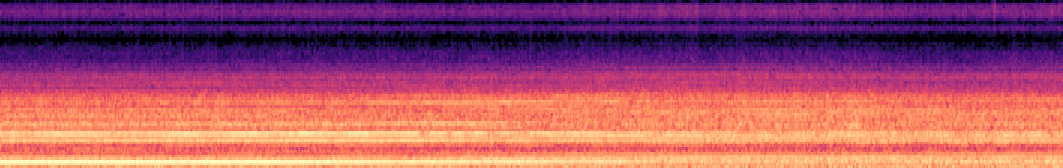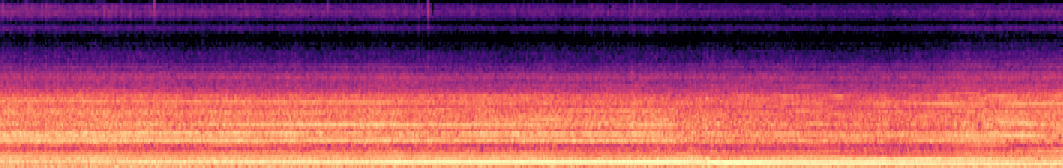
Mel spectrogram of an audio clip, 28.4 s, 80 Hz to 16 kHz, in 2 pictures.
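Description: NASCAR stock car's V8 engine at full speed around the oval, a steady drone heard from inside the cockpit, with road and wind noise. Its pitch drops slightly about 23 seconds in.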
